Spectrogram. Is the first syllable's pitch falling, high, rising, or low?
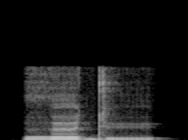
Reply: high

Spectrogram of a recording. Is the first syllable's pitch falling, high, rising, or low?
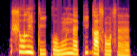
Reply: high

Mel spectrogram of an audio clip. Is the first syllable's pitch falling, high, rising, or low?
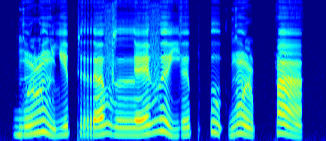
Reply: rising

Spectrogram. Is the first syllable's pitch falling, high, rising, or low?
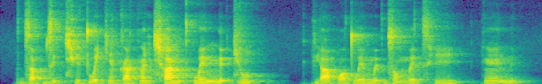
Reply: low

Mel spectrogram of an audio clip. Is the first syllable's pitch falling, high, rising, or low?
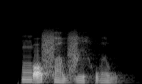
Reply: rising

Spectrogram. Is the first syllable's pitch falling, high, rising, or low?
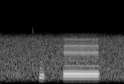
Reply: high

